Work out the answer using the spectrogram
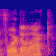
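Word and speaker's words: Vourdalak: How do you pronounce that title you said again? The Vorelac. Vardelac.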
